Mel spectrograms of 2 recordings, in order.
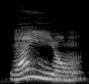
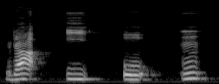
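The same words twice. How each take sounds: First: Said in the usual way. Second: "Ra-i-o-n" separado sílaba por sílaba; syllable by syllable. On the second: Shown as a demonstration. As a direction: soletra "Ra-i-o-n" em quatro partes. ("Ra-i-o-n" dito pausadamente, sílaba a sílaba)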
